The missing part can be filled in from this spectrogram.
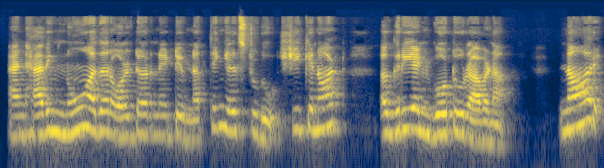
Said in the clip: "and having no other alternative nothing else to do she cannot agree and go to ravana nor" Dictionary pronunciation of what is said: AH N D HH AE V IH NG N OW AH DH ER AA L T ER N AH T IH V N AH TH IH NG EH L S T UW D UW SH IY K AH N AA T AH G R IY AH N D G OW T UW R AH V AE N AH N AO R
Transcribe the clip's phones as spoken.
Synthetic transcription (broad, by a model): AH N D HH AE V IH NG N OW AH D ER AA L T ER N AH T IH V N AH T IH NG EH L S T UW D UW SH IY K AH N AA T AH G R IY AH N D G OW T UW R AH V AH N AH N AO R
